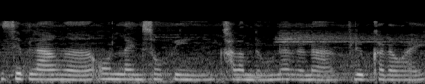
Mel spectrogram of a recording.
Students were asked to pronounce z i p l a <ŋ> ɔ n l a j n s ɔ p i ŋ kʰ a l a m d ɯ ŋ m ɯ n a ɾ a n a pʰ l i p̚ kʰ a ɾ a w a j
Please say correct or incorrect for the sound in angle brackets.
correct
